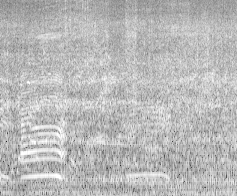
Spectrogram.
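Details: Cows of a herd returning home through a village on a bright morning. One clear, sustained moo is followed by a fainter, softer moo, with a steady low rumble underneath.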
